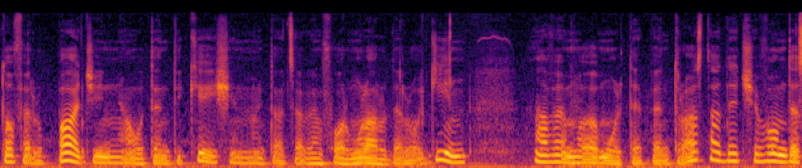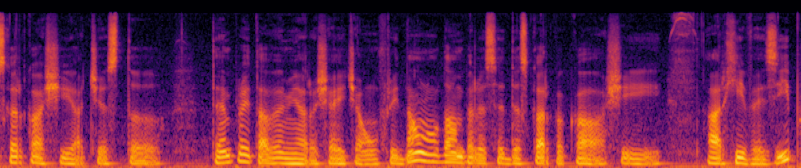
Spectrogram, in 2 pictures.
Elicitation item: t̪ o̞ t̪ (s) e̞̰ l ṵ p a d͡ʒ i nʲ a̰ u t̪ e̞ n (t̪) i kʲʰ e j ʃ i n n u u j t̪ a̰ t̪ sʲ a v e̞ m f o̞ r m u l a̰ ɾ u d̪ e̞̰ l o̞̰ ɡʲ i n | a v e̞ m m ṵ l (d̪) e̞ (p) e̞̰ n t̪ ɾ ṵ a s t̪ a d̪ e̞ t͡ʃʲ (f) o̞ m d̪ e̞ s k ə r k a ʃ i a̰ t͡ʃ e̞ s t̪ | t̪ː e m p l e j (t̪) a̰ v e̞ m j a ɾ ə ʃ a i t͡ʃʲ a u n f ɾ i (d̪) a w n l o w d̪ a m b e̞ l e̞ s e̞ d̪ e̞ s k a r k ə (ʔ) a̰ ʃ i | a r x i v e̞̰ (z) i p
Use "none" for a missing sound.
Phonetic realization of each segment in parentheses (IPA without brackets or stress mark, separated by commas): f, t̪, t̪, p, v, t̪, d̪, k, z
